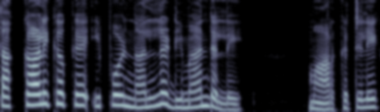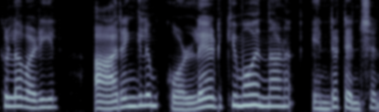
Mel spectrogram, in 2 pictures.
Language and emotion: Malayalam, fearful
